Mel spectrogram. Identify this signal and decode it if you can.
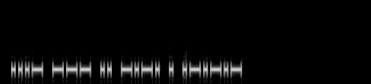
Morse code, heard as a keyed tone, about 36 wpm, 700 Hz. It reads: VOICE.
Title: Sentences from Top 1600 Words 35wpm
